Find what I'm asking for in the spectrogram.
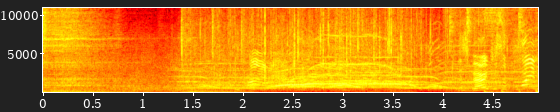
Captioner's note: cheering and applause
